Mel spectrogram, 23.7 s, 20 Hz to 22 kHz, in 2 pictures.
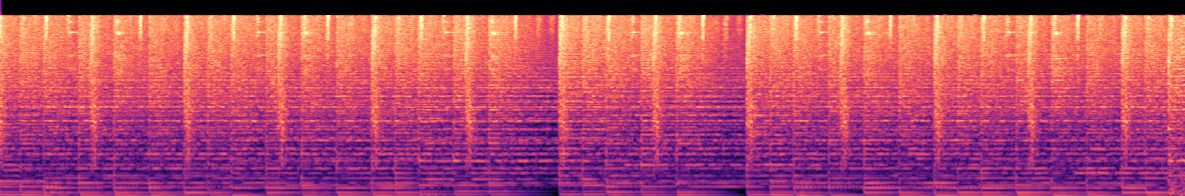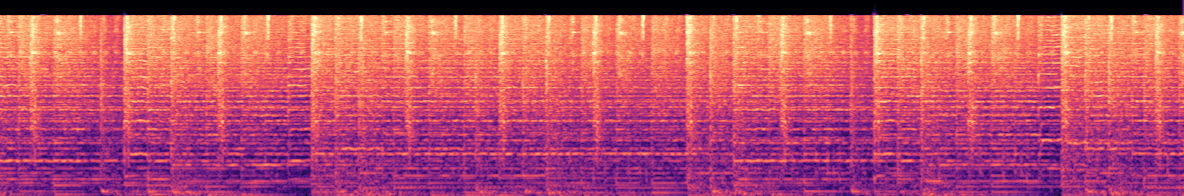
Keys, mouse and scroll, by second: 0.6 middle click, 1.1 scroll down 3, 1.9 shift+click, 3.1 shift+d, 4.0 click, 5.5 KP_0, 6.3 click, 8.3 click, 13.5 middle click, 14.5-15.2 scroll down 3, 15.2 middle click, 16.9 shift+a, 18.7 click, 19.3 click, 20.7 click, 21.8 BackSpace, 22.9 click, 23.6 middle click.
